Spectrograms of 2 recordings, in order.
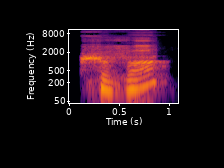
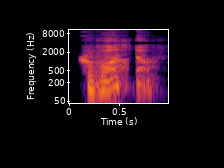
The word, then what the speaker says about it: Khvostov: So you say Khvostov. And again, in the end, it's also kind of something in between V and F. Khvostov. Khvostov. Khvostov.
